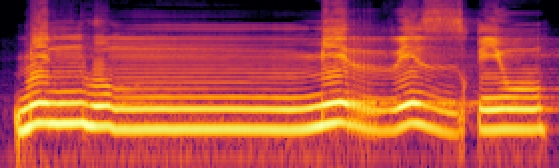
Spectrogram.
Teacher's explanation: nun sukun bertemu ro bertasdid, maka nun sukunnya menjadi hilang dan melebur ke huruf ro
